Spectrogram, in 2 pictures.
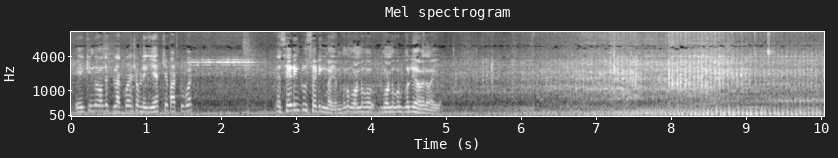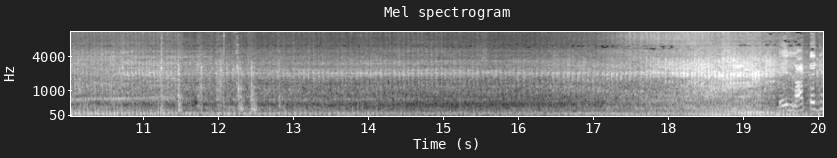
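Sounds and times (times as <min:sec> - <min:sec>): vehicle engine rumbling past: 0:06.0 - 0:19.6.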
